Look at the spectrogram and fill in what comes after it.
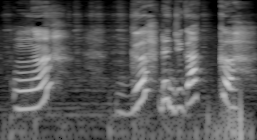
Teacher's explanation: ada gesekannya antara lidah belakang dan juga langit-langit mendekati langit-langit lunak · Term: dorsovelar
